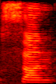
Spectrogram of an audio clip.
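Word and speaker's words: 三: Or sun is how you pronounce 3 in Japanese.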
